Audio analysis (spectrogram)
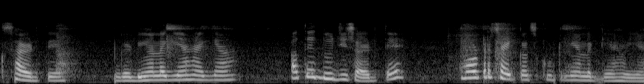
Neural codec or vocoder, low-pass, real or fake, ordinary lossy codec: none; 7.2 kHz; real; none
